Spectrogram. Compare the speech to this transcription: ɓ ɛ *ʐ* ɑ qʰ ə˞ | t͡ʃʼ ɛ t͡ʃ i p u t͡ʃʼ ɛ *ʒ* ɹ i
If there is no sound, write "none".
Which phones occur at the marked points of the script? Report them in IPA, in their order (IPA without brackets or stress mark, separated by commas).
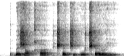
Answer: ʒ, none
